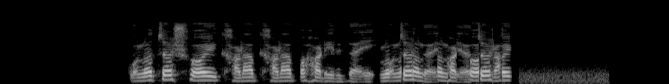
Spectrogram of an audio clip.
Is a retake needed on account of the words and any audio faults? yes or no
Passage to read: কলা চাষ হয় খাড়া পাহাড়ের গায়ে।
yes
